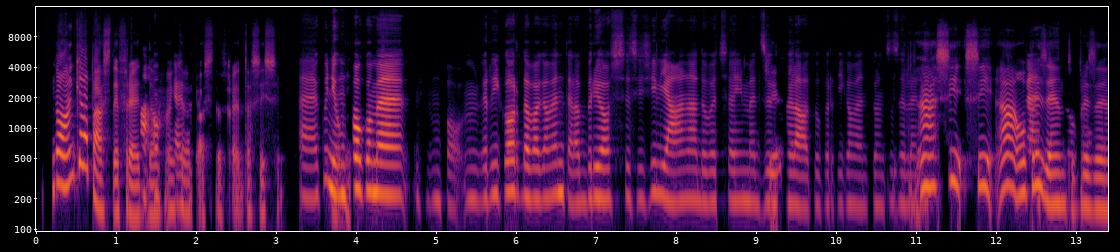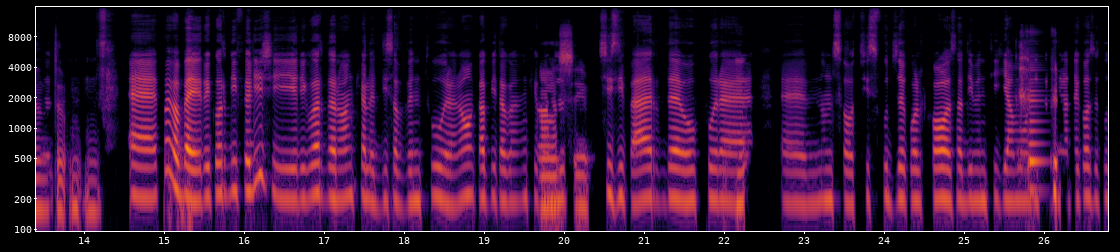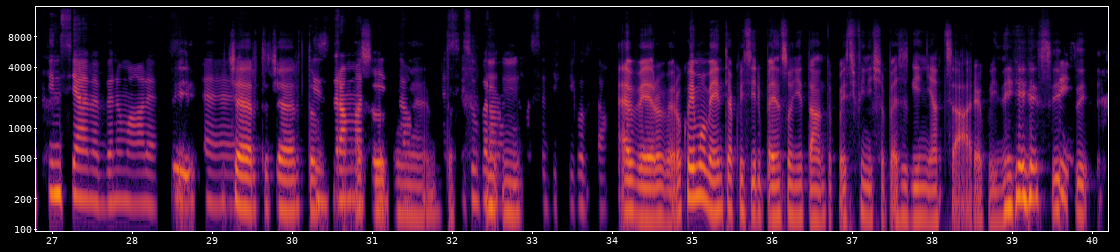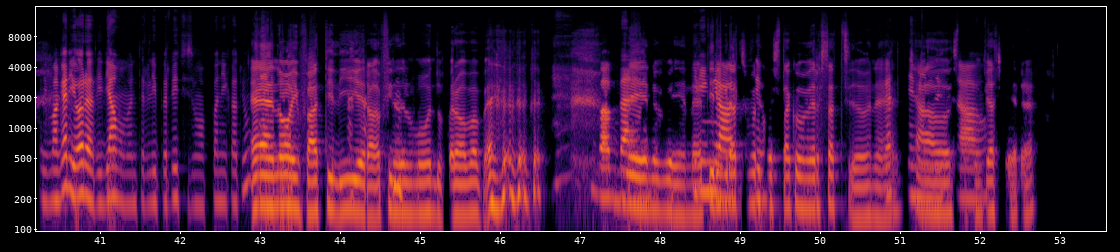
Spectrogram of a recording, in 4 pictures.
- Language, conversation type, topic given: Italian, unstructured, Qual è il ricordo più felice che associ a un viaggio?
- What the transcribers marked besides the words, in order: tapping; static; distorted speech; other background noise; teeth sucking; mechanical hum; chuckle; chuckle; chuckle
